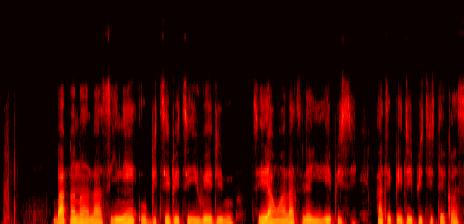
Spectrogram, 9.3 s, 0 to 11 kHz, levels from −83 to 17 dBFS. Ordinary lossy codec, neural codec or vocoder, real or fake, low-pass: Opus, 32 kbps; none; real; 7.2 kHz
